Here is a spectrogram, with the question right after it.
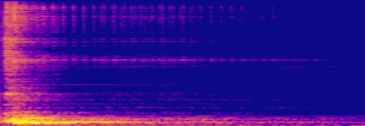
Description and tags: tail perc - tail perc
Electric shaver, metal bar, bass string and metal tank.
engine, Repeating, metal, tank, processing, electric, shaver, metallic, motor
